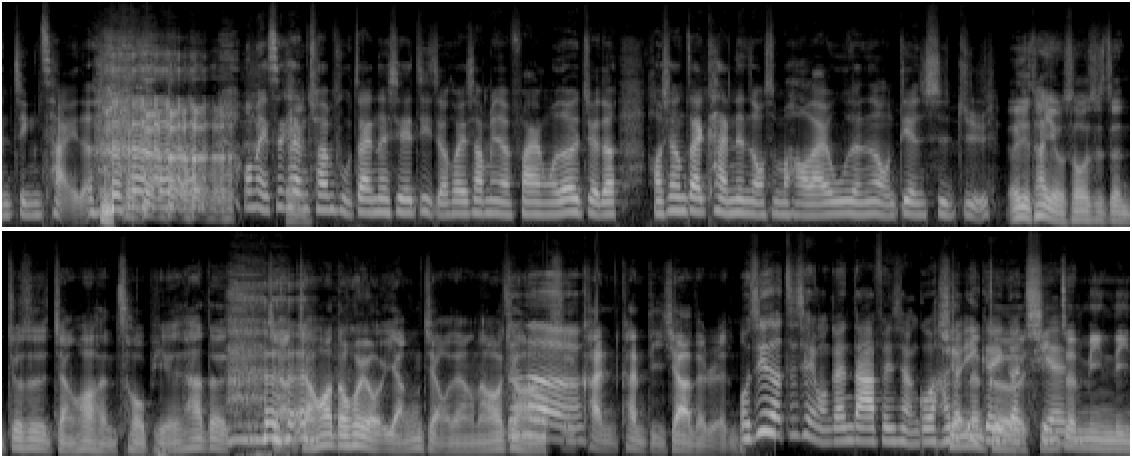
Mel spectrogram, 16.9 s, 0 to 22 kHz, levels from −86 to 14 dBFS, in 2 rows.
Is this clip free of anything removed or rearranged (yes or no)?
no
